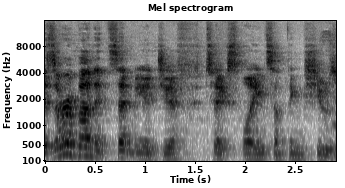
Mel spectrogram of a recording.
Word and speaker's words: GIF: Is it GIF or GIF? I need to gather intel. Okay. So, you do like the solid G. Gotcha. Yeah, I do the soft G.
